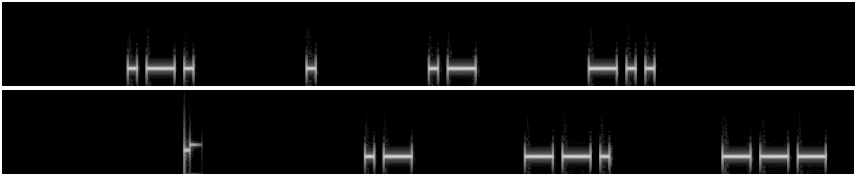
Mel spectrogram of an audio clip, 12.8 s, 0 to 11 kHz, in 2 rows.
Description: Morse code, heard as a keyed tone, about 17 wpm, spaced as for 8 wpm, 700 Hz. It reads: READ AGO
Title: 4x Character Spacing - Top 500 Words - 17wpm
